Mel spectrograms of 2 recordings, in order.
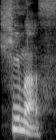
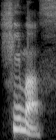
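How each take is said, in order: The two takes are said the same way.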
